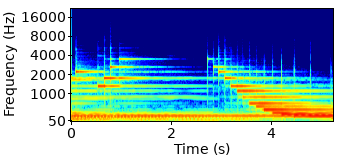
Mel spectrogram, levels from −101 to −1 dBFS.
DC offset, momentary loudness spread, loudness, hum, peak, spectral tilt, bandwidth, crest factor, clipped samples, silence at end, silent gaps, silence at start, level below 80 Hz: 0.1%; 11 LU; -19 LUFS; none; -4 dBFS; -10.5 dB/octave; 3.9 kHz; 14 dB; under 0.1%; 0 s; none; 0 s; -46 dBFS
